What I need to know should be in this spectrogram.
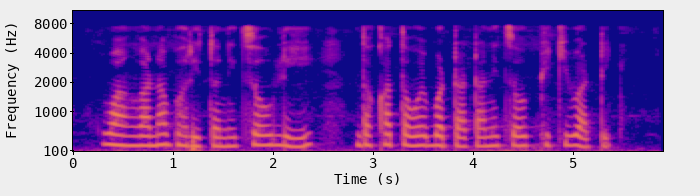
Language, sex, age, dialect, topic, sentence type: Marathi, female, 25-30, Northern Konkan, agriculture, statement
